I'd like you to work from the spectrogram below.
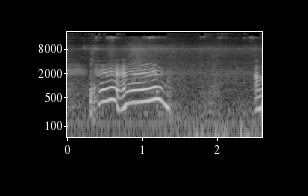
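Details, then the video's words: Elephant giving its trained 'thank you' sound: one high, squeaky, tonal squeal about a second long. It rises sharply, holds nearly level, then slides down, and a second squeak begins just at the end. Faint voices nearby. "elephant say thank you"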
